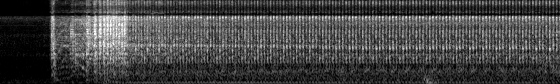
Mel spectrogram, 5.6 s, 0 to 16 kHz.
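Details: VW MK4 Golf TDI diesel after replacing a bouncing accessory belt tensioner (set to 25 Nm) and reinstalling the serpentine belt: engine cranks, catches and settles into a steady, even idle with no belt squeal or chirp.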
